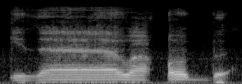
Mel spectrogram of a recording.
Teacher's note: suara huruf ba-nya harus dipantulkan, bahkan dengan pantulan yang lebih jelas karena posisinya ada di ujung dan dihukumi qalqalah kubro.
